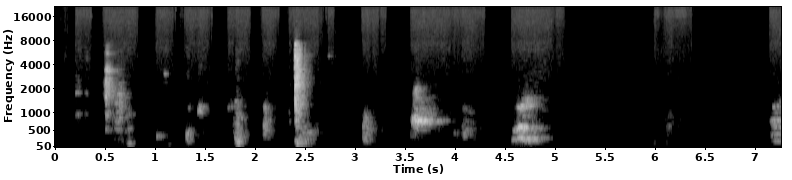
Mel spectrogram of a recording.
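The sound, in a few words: dogs barking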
